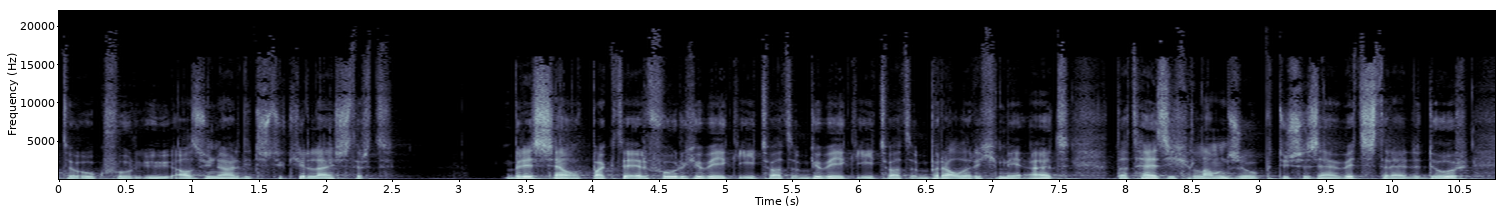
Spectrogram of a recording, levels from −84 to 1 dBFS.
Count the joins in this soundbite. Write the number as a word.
one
